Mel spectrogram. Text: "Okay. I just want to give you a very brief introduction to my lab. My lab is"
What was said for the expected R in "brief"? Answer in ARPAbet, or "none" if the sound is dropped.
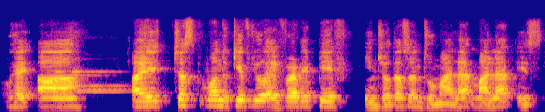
none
